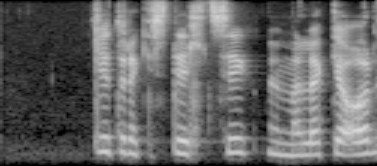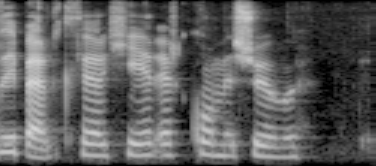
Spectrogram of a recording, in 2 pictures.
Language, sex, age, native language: Icelandic, female, 30-39, Icelandic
